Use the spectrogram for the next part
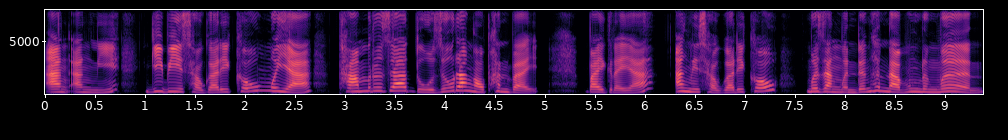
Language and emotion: Bodo, happy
